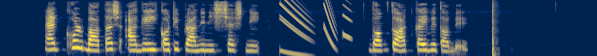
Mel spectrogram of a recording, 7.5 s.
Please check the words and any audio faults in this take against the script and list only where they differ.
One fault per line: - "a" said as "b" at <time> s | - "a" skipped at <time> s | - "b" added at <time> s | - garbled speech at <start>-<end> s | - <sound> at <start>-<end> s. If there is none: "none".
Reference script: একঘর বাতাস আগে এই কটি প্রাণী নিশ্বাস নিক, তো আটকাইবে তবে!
- chirp at 3.5-4.4 s
- "দম" added at 4.6 s
- thud at 6.2-6.3 s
